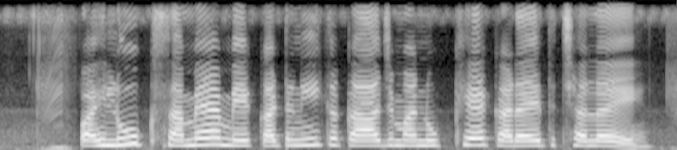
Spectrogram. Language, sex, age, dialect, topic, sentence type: Maithili, female, 18-24, Southern/Standard, agriculture, statement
